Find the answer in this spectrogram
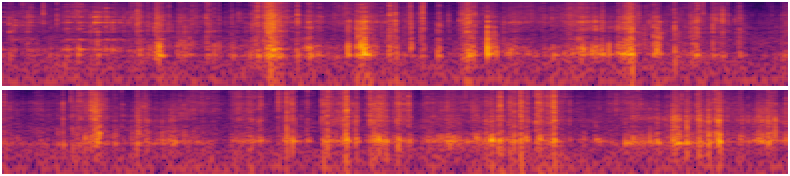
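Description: Irregular crackling and crinkling: chorizo, onions and peppers frying in a metal mess tin, mixed with the handling of kit and a packet.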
